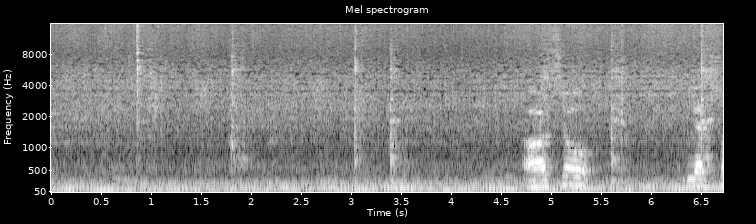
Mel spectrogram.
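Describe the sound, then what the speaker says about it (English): Onions frying in a pan for Mangalorean pork curry give off a steady close sizzle, with occasional scrapes of a spoon and a brief burst of clattering stirs near the end. "While the onion fry on, make sure you give it a good fry"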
